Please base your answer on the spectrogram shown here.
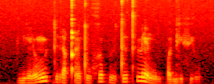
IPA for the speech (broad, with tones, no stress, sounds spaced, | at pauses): bʲ ẽ˩ ɾ ɵ˥ m ʉ˥ k r ɨ˩ qʼ ĩ˩ t u˩ x ɵ˥ p ʉ˩ t ɨ˥ t̪ʰ ʉ˥ ɾ ẽ˩ m i˩ p ɐ˩ bʲ ʉ˩ fʲ u˩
